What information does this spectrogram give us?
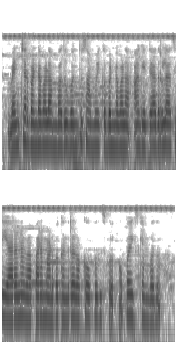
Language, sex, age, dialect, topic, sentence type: Kannada, female, 18-24, Central, banking, statement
